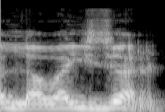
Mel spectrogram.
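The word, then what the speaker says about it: Lavoisier: तो सबसे पहले जो साइंटिस्ट थे या केमिस्ट बोल सकते हैं, जिनका नाम था लवाइजर, ठीक है ना। लवाइजर स्पेलिंग क्या है?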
